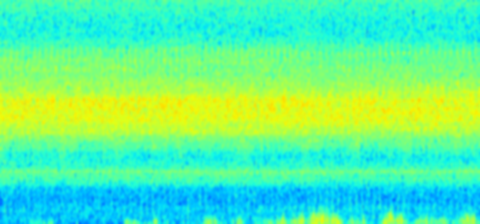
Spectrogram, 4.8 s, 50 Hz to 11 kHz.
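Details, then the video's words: Constant shrill droning of a cicada recorded in Ibaraki Prefecture, Japan, an unbroken metallic whine layered in bright bands that never changes pitch, with brief muffled low rustles scattered through the second half. "Calls of 5 Cicadas (Evening cicada and other)"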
